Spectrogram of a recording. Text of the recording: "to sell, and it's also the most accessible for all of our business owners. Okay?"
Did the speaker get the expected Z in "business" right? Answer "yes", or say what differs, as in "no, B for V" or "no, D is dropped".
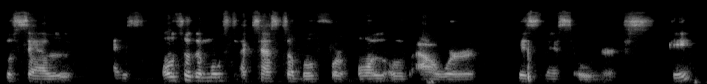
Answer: no, S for Z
